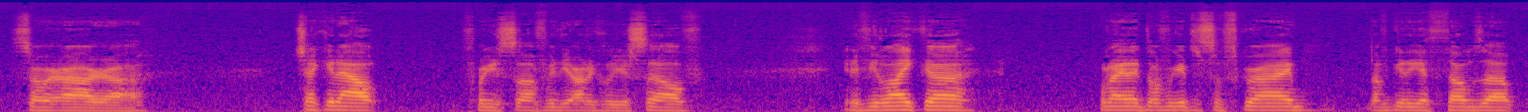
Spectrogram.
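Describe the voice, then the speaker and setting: A man's voice: mid-range voice, fairly bright tone. A man hosting a video talk series, sounding nasal from a cold, loose and offhand with asides. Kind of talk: informal talk to camera.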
